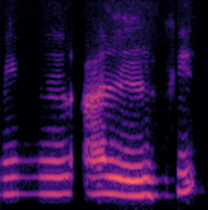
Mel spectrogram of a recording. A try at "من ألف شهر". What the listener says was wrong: மின் அல்ஃபி ஷஹுர். பெரியஹா வரணும். ஷ வரணும்.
